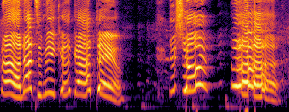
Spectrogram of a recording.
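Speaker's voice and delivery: high-pitched, loud mock wailing; fake crying. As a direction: overact the grief, badly faked sobs and wails. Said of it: "I still had to fake cry".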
